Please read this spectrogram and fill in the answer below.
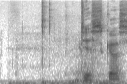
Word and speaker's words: Disqus: Discuss is spelled DISQUS, and it's the best.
